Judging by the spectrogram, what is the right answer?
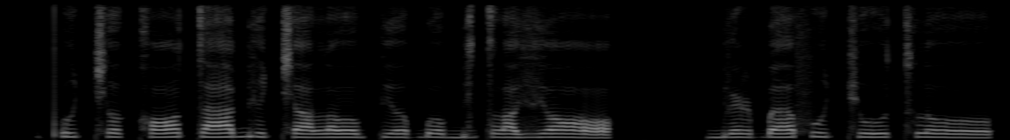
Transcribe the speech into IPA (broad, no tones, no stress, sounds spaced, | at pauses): pʼ u cʰ ɤ kʰ ɔ t a bʲ ɤ cʰ ɐ lˠ o pʲ ɤ ɓ o bʲ ɐ t lˠ ɐ vʲ ɔ | bʲ ɐ ɭ ɓ ɐ f u c u tʰ l o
